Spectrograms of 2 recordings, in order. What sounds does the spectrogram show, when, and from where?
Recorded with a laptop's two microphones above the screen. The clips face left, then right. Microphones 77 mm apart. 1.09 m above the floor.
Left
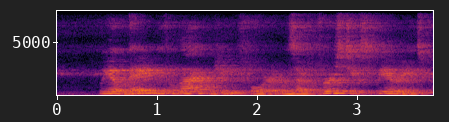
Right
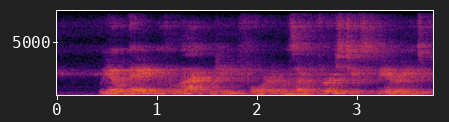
0.4 s a woman speaking: 40° right (ahead or behind), 3 m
